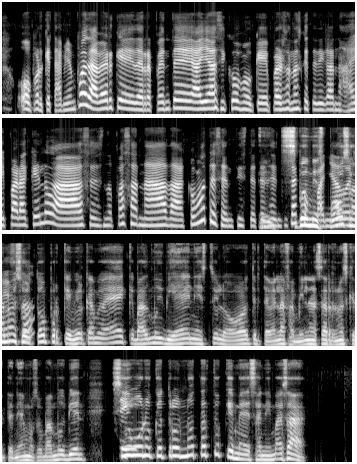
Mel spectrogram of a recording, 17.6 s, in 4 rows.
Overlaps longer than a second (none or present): present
